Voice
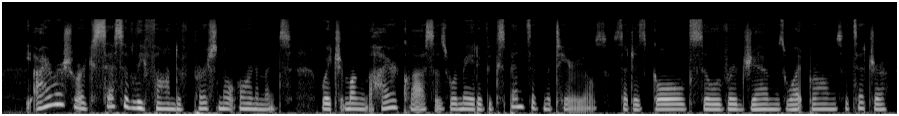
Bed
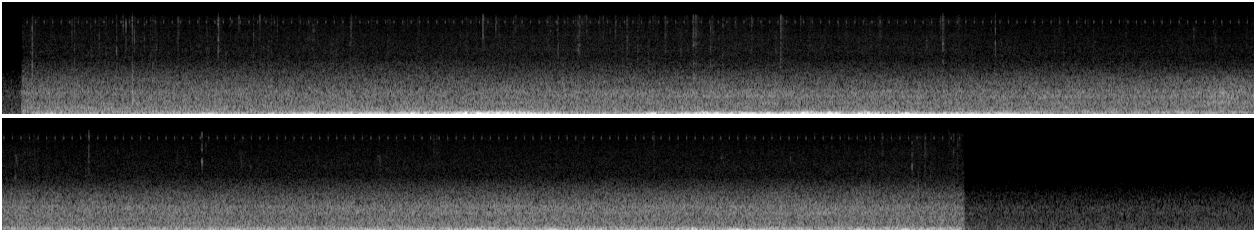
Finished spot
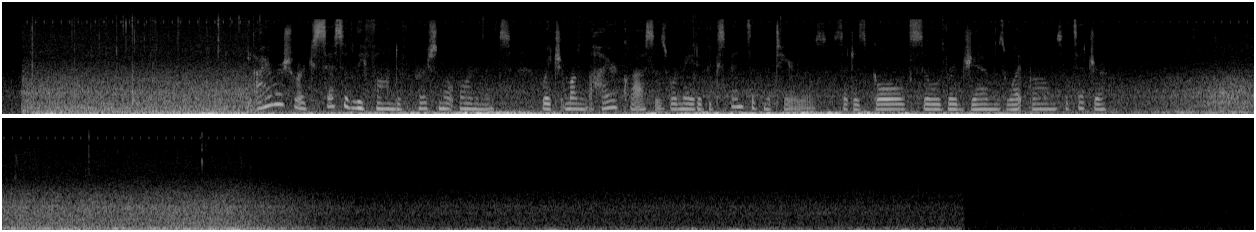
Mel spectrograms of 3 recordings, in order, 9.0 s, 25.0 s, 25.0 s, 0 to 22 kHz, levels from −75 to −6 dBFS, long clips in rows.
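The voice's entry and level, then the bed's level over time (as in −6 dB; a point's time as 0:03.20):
2.20 s, −5.0 dB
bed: 0:02.46 −3 dB
0:02.78 −13.5 dB
0:11.37 −13.5 dB
0:12.33 −5 dB
0:14.82 −5 dB
0:16.03 −21 dB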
